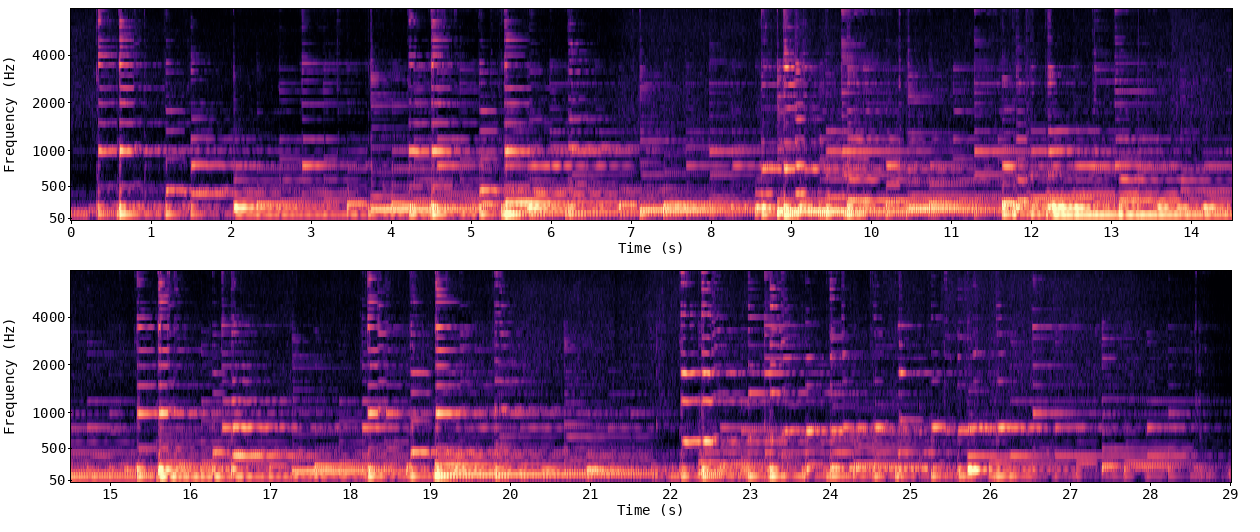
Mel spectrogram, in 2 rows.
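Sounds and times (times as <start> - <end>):
guitar: 0.0 - 29.0.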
